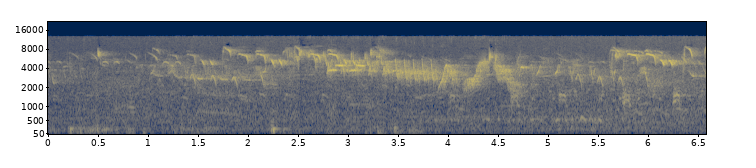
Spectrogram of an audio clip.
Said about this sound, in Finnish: Ja teeri pulisee siellä taustalla. Se on Joo. pitkin yötä kuulunut. Sekin kuuluu yllättävän hyvin kyllä.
